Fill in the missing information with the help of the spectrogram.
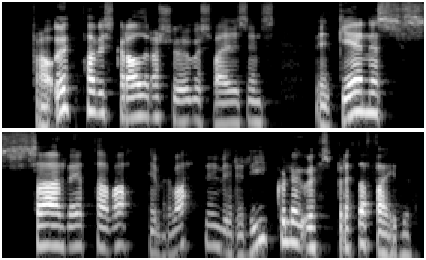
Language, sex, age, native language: Icelandic, male, 40-49, Icelandic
